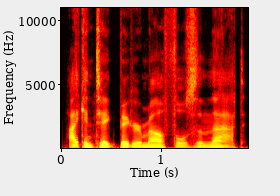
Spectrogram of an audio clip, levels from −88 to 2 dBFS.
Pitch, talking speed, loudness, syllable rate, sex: 110 Hz, 225 wpm, -19 LUFS, 5.2 syllables/s, male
